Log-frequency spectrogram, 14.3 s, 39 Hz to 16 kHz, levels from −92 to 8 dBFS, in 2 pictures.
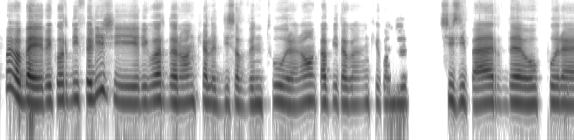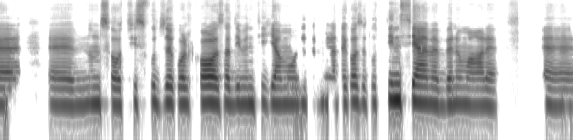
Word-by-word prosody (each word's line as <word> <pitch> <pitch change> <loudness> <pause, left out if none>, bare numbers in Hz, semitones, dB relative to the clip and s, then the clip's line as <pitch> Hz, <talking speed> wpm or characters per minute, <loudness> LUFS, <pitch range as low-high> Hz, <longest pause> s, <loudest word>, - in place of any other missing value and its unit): poi 380 0 +2
vabbè, 235 -6 +9
i 190 -1 +10
ricordi 225 +3 -1
felici 230 -6 +1
riguardano 200 0 +2
anche 205 +1 -2
le 185 -2 -5
disavventure, 185 +1 -4
no, 210 +3 +1
capitano 195 -1 -2
anche 195 +1 -12
quando 190 0 -5 0.4
ci 225 - -4
si 200 +1 -4
perde, 195 +1 +3
oppure, 190 0 -1 0.5
ehm, 180 -1 -7
non 190 +1 -5
so 185 -1 -4
ci 200 - -14
sfugge 200 0 -4
qualcosa, 195 +1 +2
dimentichiamo 190 0 -5
determinate 195 +1 -11
cose 205 -1 -4
tutti 195 +4 -8
insieme 200 -4 +4
bene 185 +2 -4
o - - -7
male, 180 -2 -5 0.5
ehm, 175 -2 -7
195 Hz, 135 wpm, -23 LUFS, 185-200 Hz, 0.5 s, i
